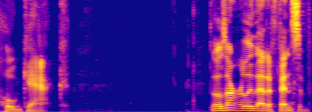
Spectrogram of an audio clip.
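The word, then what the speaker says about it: Hogaak: I know I have one moderator of the stream, Jenstakov, who hates when people mispronounce Bogles, when they say Boggles instead, or when they say Hojak instead of Hogak.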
